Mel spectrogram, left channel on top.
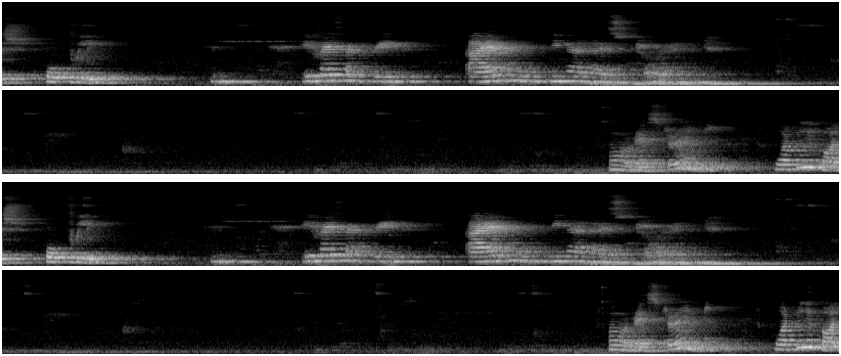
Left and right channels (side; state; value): both; normal; correlation 0.70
